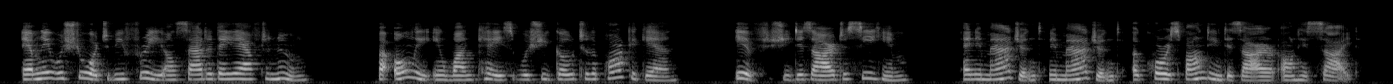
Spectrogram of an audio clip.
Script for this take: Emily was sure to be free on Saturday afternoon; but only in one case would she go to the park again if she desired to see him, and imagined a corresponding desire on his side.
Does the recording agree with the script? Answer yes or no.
no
